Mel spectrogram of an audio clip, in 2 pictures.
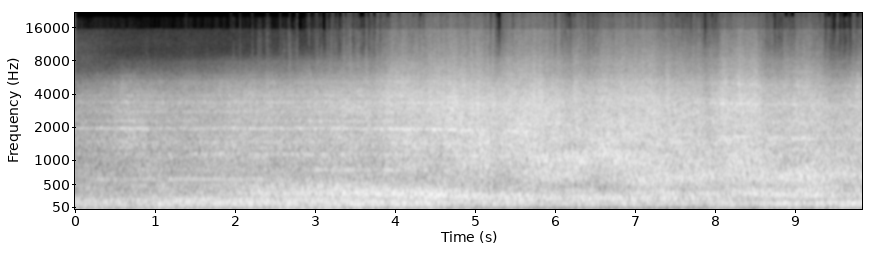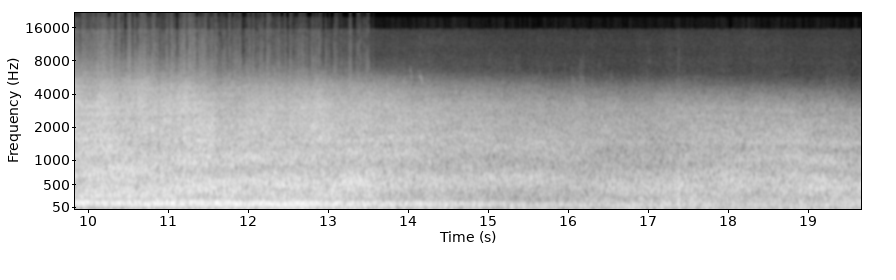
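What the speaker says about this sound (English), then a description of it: "the Transavia 737-700 is going to take off" A Transavia Boeing 737-700 jet takes off at Amsterdam Schiphol Airport with a loud, continuous engine roar that swells and then slowly recedes.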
